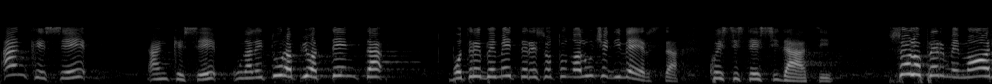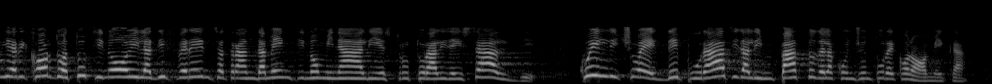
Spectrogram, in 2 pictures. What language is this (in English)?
Italian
